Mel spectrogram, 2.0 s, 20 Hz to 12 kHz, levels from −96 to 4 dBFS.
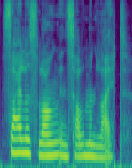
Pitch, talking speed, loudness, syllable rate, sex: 210 Hz, 150 wpm, -15 LUFS, 4.3 syllables/s, female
